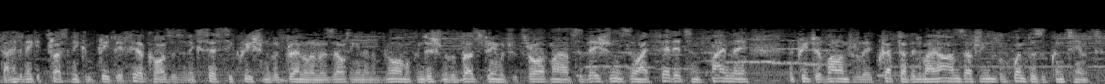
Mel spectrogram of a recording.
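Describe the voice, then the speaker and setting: A man's voice: mid-range voice, steady tone, very fast, lightly acted. Man acting an obsessed scientist in old radio drama. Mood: grave, cold. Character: obsessed, arrogant man of science, cold and excitable. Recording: dull 1940s radio recording with music.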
